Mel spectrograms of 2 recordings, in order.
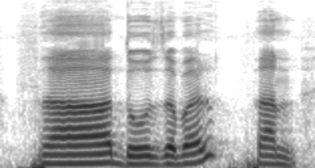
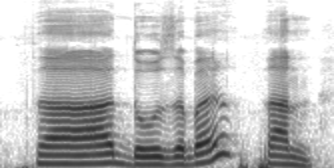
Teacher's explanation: اب یہ ثا ہے، امید ہے آپ کو یہ بھی یاد ہوگا، تین نرم حروف ہیں، اس میں ثا جو ہے اوپر سامنے والے جو دو دانت ہیں ان کے اندرونی کنارے پہ زبان رکھیں تو سیٹی کی آواز نہیں آئے گی، ثا نکلے گا. ثا دو زبر ثن، سن نہیں بولنا، ثا دو زبر ثن.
